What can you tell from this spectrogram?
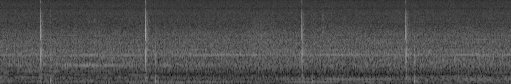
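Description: Computer mouse clicked four times, each a sharp click followed a moment later by a softer one as the button is pressed and released, over a low steady hum.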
